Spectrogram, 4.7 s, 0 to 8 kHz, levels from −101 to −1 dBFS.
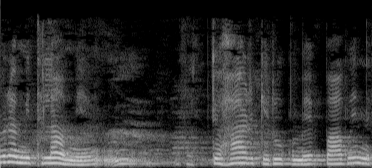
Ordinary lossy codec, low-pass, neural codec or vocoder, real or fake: MP3, 48 kbps; 7.2 kHz; none; real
